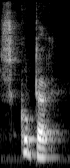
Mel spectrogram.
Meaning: motor scooter
- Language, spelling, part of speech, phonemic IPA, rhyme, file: Dutch, scooter, noun, /ˈsku.tər/, -utər, Nl-scooter.ogg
